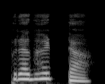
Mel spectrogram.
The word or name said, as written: ಪ್ರಘಟ್ಟ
